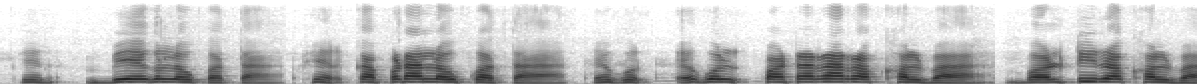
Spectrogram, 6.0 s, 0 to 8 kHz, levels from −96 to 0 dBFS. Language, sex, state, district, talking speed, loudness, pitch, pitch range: Bhojpuri, female, Uttar Pradesh, Ghazipur, 130 wpm, -22 LUFS, 230 Hz, 205-250 Hz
